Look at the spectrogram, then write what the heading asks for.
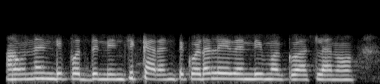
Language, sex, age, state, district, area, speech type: Telugu, female, 30-45, Andhra Pradesh, West Godavari, rural, conversation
